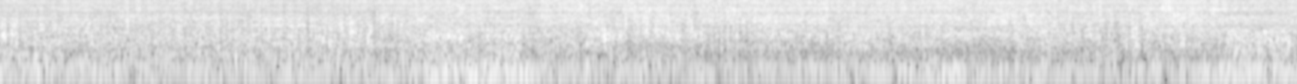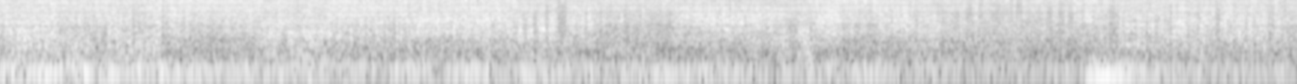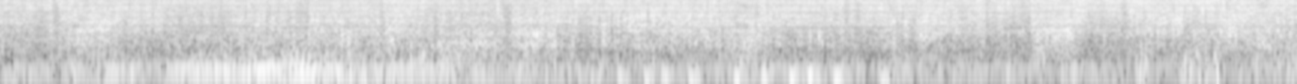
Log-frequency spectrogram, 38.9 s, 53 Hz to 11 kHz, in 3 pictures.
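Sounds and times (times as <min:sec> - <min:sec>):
pressure spray jet hissing: 0:25.9 - 0:34.6.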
